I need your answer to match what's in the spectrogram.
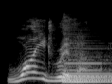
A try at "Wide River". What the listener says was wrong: Not wild, wide. River.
